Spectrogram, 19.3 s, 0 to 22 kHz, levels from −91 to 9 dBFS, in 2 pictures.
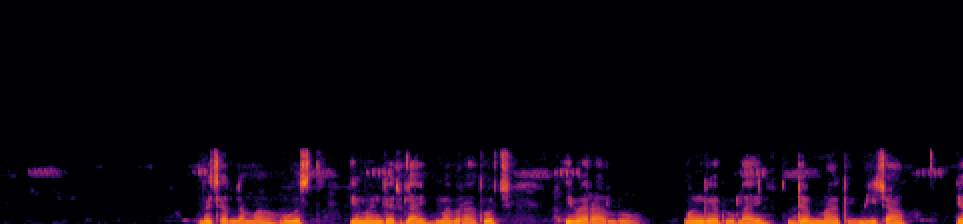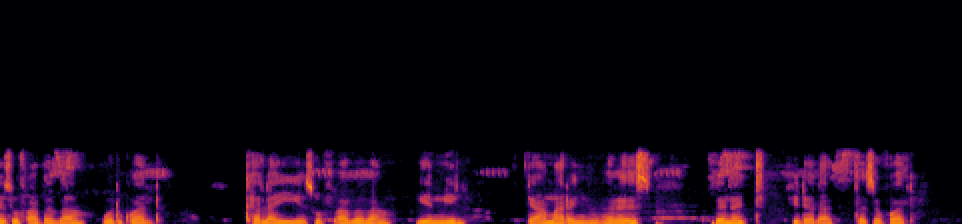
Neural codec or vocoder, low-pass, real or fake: none; 7.2 kHz; real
